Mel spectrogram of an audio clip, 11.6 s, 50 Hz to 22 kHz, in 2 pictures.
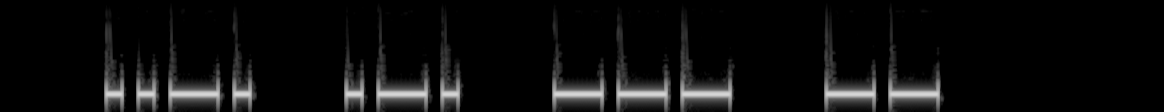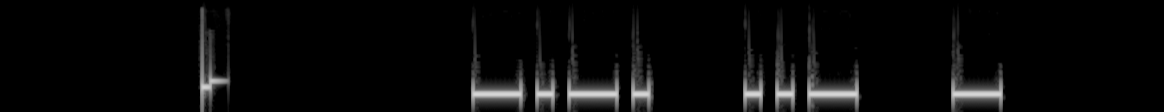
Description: Morse code, heard as a keyed tone, about 15 wpm, spaced as for 11 wpm, 700 Hz. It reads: FROM CUT
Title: 2x Character Spacing - Top 300 Words - 15wpm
